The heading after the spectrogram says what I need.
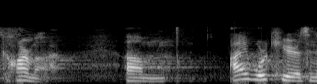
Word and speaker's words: CCRMA: That's spelled CCRMA, and it's pronounced Karma.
